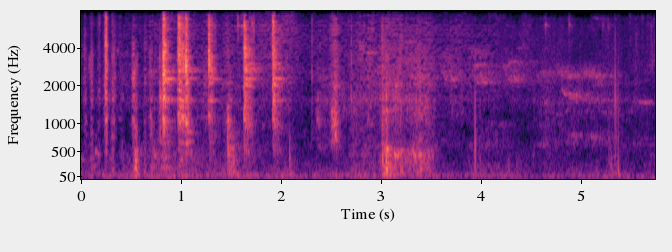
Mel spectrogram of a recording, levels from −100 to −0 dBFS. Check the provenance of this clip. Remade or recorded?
remade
